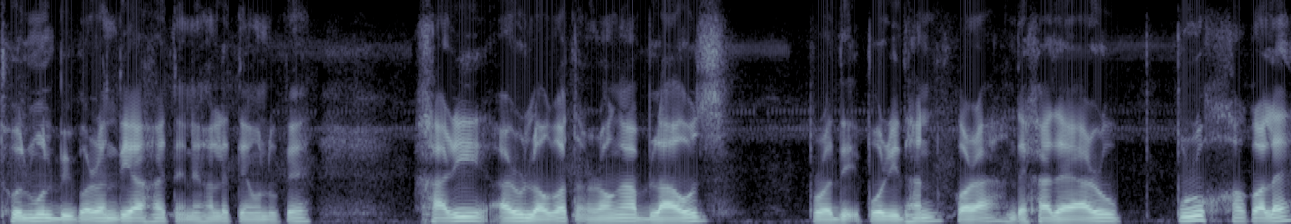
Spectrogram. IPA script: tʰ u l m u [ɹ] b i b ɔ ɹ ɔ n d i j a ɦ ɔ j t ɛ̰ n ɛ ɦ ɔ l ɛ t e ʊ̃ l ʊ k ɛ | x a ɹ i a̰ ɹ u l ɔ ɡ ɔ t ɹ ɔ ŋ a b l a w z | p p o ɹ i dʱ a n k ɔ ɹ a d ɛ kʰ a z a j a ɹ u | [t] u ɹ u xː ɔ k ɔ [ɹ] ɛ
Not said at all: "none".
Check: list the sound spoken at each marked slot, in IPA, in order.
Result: l, p, l

